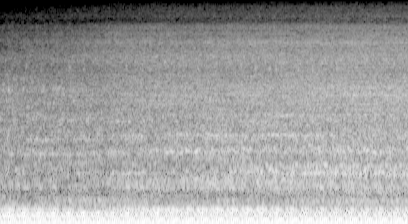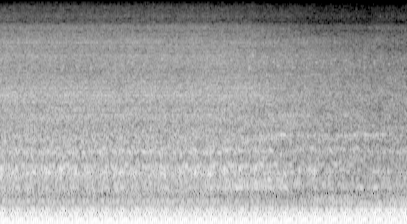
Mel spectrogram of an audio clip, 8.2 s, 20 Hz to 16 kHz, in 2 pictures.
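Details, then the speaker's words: Nissan Patrol with an LS1 V8 swap on its first start after sitting, on a freezing day: a deep, even V8 burble at a fast cold-start idle, steady with no stumbles, and healthy running. "But she is running. Holy shit. Idling pretty smooth. So it's got a cold start idle obviously"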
